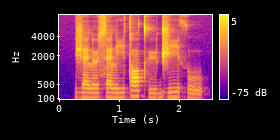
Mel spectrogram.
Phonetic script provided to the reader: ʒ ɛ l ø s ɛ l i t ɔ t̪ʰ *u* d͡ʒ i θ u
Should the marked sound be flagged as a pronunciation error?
yes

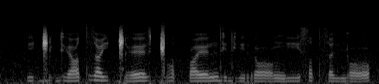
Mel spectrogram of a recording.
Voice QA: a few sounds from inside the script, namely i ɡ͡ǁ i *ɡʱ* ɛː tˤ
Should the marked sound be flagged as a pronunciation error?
no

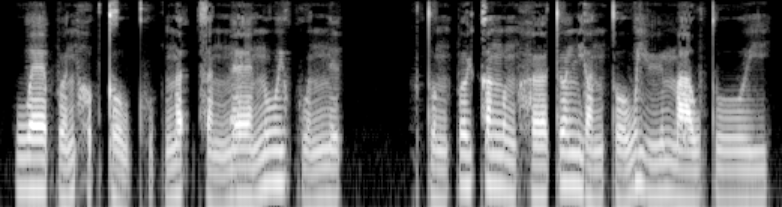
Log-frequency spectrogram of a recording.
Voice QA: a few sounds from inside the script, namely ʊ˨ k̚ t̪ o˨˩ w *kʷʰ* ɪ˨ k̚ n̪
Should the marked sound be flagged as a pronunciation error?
no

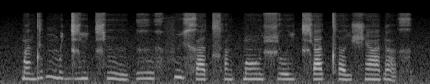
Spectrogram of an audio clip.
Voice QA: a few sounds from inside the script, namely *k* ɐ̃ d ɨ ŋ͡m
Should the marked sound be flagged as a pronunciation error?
yes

